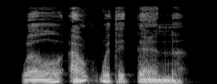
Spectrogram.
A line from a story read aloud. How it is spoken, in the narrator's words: growled Cybele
